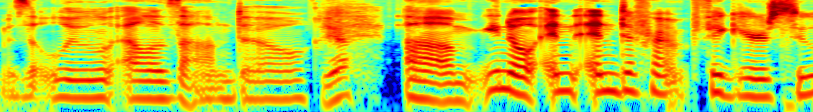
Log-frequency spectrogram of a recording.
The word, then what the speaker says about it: Elizondo: I've seen, I can never remember how to pronounce his name. Is it Lou Elizondo?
